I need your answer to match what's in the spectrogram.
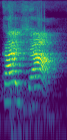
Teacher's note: Sendo que a minha sílaba mais forte é o já. Então, eu tenho uma oxítona, já que minha última sílaba é mais forte, e ela termina em A, ok?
